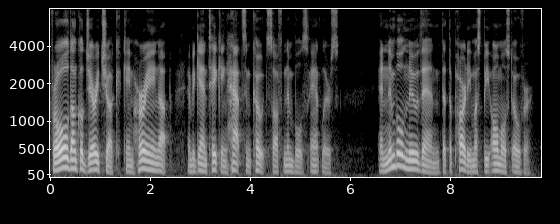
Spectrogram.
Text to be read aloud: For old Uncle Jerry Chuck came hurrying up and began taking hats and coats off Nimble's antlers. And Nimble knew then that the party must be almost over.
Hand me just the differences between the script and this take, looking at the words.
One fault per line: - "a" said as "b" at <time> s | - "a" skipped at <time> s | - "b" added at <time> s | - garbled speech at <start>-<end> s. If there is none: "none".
none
